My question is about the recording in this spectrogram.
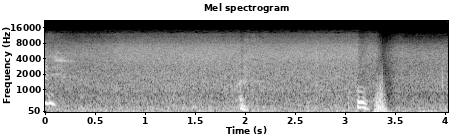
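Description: Steady rushing of falling water from a waterfall, an even hiss with no rhythm, with a few brief wordless vocal sounds over it near the start, about two seconds in and about three seconds in.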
